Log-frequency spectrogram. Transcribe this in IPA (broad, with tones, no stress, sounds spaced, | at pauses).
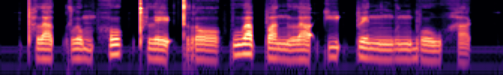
pʰ l a˨˩ t̚ k l o˨˩ m h o˥˩ k̚ pʰ l e˨˩ ʔ t r ɔː˩˦ k u˥˩ a̯ p a˧ n l a˨˩ ʔ k i˦˥ ʔ p e˧ n ŋ u˦˥ n b oː˧ w h a˨˩ k̚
